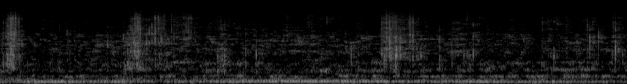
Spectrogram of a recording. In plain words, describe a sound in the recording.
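Small metal balls clink together inside a plastic bag.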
